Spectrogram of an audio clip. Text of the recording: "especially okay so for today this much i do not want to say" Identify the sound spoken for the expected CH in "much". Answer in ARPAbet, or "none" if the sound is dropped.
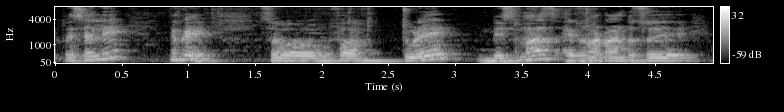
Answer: S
